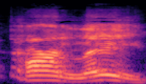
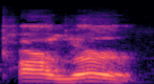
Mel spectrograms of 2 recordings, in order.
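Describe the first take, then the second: First: The word ends in an 'ay' sound. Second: The word ends in an 'or' sound. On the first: The speaker calls it right. "The correct pronunciation of that is parlay" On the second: The speaker calls it wrong. "not parlor"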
